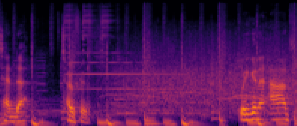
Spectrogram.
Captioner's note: crowd cheering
